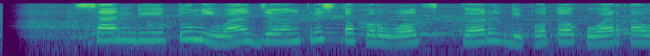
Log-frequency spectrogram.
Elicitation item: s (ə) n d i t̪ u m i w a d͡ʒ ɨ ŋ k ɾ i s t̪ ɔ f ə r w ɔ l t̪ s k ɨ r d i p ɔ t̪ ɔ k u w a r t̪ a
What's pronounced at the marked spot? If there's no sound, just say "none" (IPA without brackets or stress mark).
a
